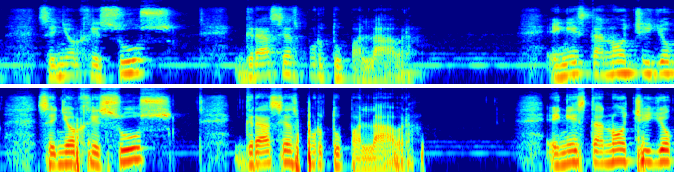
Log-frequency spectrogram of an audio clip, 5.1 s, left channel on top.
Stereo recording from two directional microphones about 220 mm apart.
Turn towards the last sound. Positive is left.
turn(degrees=-45)  # may be behind; listen again after turning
